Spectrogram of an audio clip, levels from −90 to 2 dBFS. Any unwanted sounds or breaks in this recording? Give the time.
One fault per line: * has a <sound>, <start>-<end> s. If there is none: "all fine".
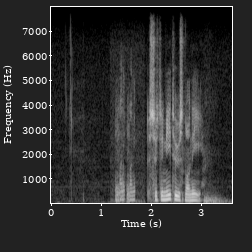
* has a laugh, 1.3-1.7 s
